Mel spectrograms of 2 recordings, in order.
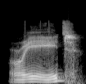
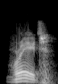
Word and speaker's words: read: স scene একটাবার বল এটা কি বলে রিড রেড রেড রেড এন্ তিন কিন্তু এই মিস্টেকটা করবে না হ্যা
